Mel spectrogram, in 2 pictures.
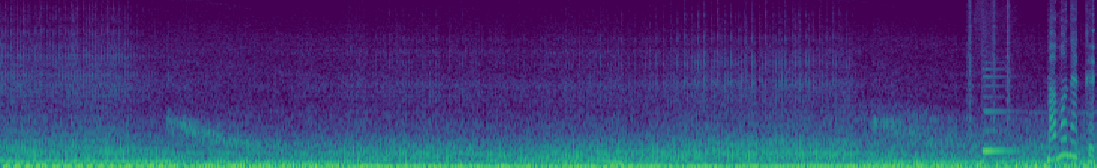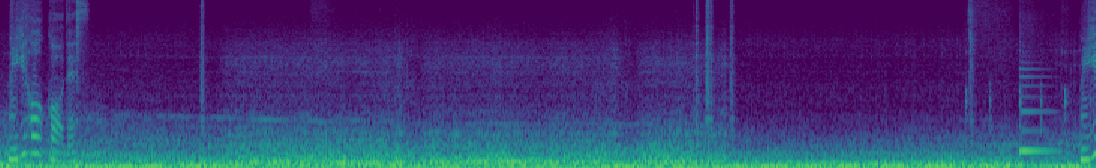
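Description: A truck engine drones steadily at low revs.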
